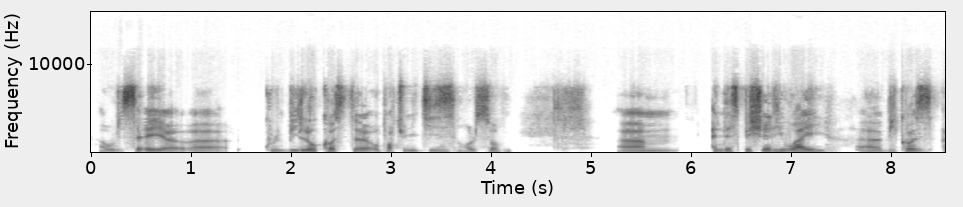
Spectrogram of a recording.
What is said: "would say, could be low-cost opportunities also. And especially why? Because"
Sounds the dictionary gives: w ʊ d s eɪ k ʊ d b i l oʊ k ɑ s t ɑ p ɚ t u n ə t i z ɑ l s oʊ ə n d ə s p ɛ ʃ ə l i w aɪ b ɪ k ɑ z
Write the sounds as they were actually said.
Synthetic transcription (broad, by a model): w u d s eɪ k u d b i l oʊ k ɑ s t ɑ p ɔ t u n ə t i z ɑ l s oʊ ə n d ə s p ɛ ʃ ə l i w aɪ b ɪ k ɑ z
